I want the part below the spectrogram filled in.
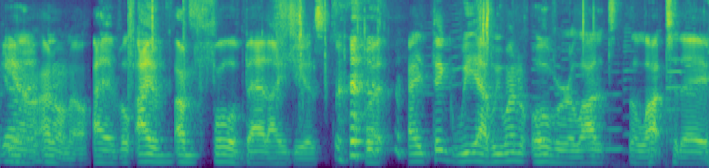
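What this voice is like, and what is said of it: Slightly nasal voice. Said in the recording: “if I sound a little nasal today. It's because I'm getting over a cold. So that's why I sound so weird.”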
